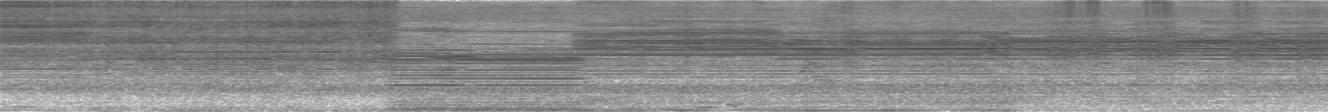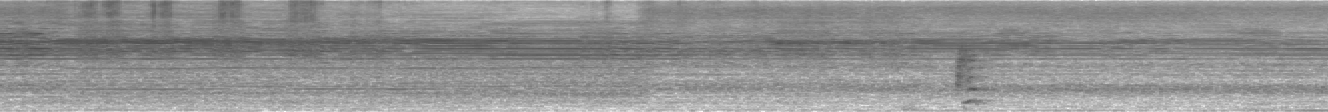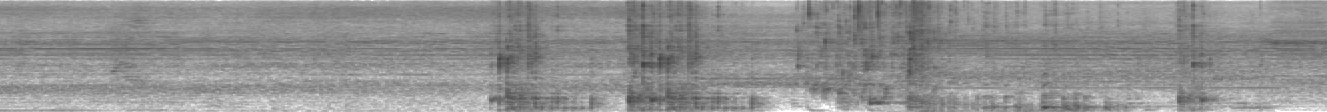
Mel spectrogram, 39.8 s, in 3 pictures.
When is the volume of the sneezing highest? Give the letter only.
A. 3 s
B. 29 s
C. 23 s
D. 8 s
C.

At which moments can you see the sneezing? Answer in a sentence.
You can hear the sneezing from 6.9 to 7.5 s, from 22.3 to 23.2 s and from 28.5 to 29.9 s.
